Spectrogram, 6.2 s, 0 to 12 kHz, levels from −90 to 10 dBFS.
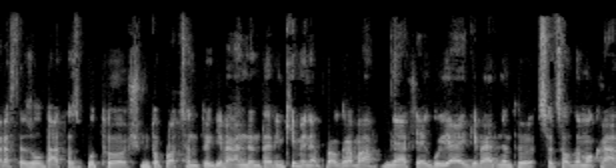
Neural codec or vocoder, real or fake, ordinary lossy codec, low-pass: none; real; MP3, 64 kbps; 10.8 kHz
